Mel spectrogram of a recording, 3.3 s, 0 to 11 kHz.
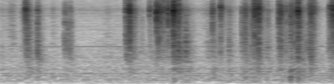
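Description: Turning the handle of a Xyron 2500 laminating and mounting machine produces irregular clicks and clacks, close and fairly loud, arriving in short uneven bursts as the media feeds through.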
